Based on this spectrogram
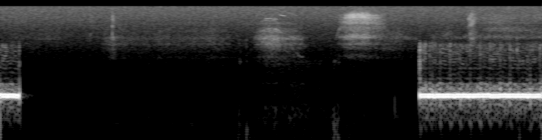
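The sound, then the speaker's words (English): A loud, steady telephone tone sounds briefly as a phone call is dialed, then gives way to near silence with faint breathing and snorting before the ringing tone returns, sustained, with no one talking. “I'm about to call somebody else, but I'm talking about power.”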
